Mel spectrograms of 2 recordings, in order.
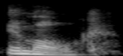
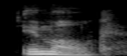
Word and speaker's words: Imbolc: And then going to the right, we come to Imbolc. The B is silent in the name. And, well, that was yesterday. Imbolc, where the springtime begins.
